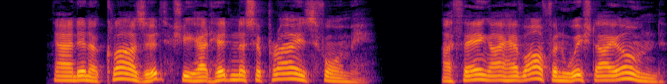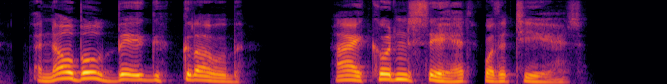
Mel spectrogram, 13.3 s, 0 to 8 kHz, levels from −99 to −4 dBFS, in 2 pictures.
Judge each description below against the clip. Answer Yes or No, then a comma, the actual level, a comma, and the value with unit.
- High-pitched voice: No, medium, 150 Hz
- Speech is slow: Yes, slow, 130 wpm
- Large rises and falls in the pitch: Yes, wide, 5.7 semitones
